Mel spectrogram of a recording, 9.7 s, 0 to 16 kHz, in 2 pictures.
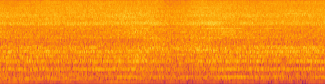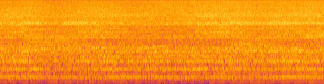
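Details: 1992 Hoover Elite II Total System Performance 650 upright vacuum, model U4689-910, bought used, motor untouched: loud, steady high-pitched roar, constant tone, no rattles or surging. Runs very smooth and sounds good.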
